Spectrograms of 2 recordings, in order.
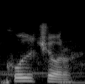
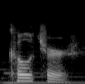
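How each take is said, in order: First: The first vowel is not a schwa. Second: The first vowel is a schwa sound. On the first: The speaker calls it wrong. "You don't say culture" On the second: The speaker calls it right. "It's cul, culture"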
